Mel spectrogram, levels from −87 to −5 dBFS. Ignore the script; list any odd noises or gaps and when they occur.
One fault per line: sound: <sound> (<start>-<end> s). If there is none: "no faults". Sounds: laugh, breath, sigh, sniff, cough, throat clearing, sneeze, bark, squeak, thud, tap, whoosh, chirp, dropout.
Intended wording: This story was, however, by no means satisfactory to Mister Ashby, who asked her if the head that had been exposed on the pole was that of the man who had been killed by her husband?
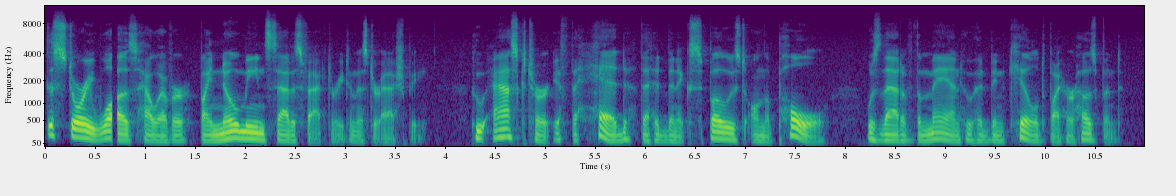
sound: dropout (0.7-0.7 s)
